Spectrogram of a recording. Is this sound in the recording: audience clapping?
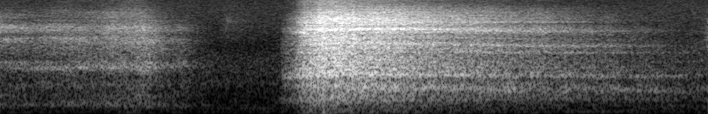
no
